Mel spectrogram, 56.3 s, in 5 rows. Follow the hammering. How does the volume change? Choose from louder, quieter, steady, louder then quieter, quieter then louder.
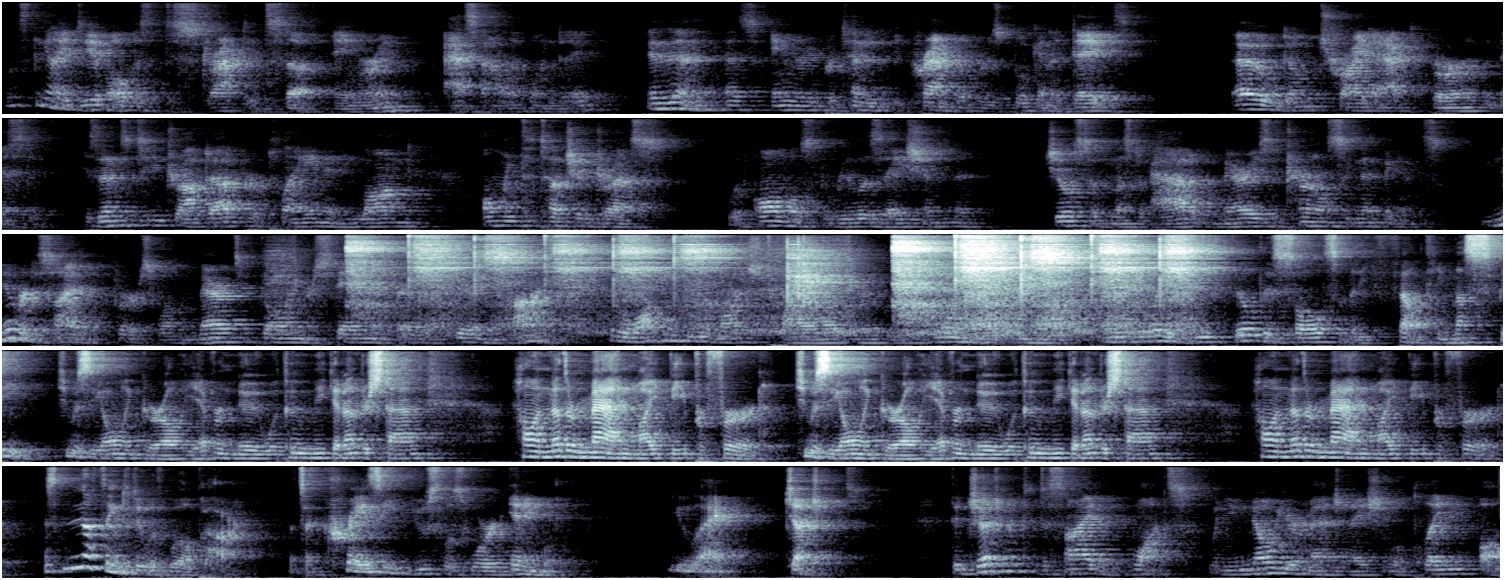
louder.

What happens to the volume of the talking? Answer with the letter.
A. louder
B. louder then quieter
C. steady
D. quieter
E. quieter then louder
B.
